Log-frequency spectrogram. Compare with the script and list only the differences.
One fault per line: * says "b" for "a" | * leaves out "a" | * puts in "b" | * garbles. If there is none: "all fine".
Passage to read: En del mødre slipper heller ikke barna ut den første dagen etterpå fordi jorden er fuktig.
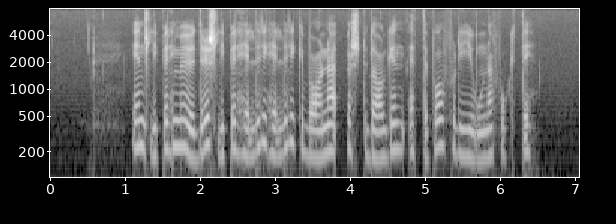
* says "slipper" for "del"
* puts in "heller"
* leaves out "ut den"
